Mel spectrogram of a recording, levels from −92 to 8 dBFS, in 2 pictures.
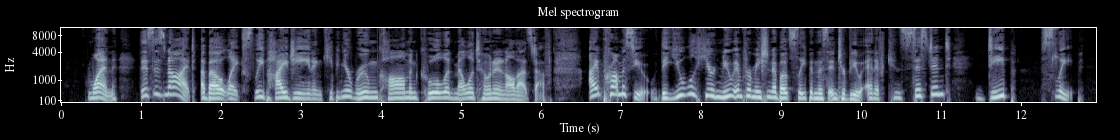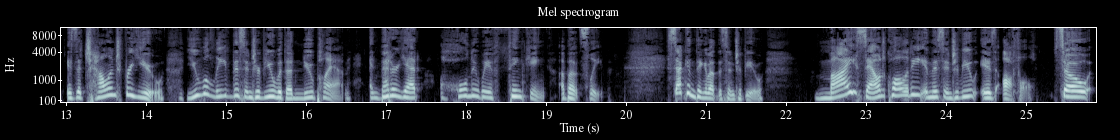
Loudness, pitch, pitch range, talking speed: -17 LUFS, 200 Hz, 180-240 Hz, 185 wpm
